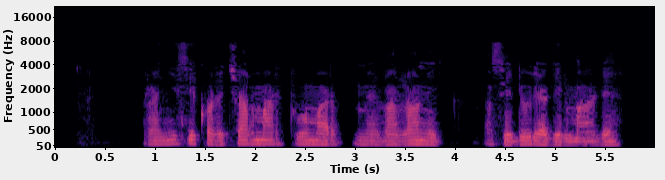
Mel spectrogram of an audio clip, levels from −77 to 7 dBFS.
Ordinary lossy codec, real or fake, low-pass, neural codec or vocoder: AAC, 24 kbps; fake; 19.8 kHz; codec, 44.1 kHz, 7.8 kbps, Pupu-Codec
